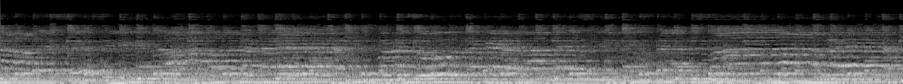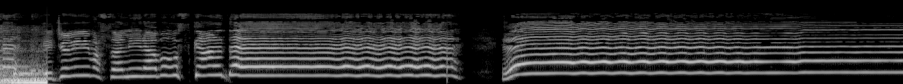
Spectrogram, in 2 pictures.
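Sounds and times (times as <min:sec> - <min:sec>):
salsa band music: 0:00.0 - 0:09.5
person singing unaccompanied: 0:00.0 - 0:18.0.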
